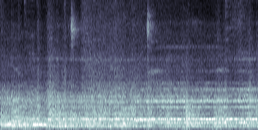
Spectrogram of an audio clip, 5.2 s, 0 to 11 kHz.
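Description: R143 subway train pulling into an underground station and slowing, with a steady rumble of wheels on rail. A whine falls in pitch during the first second, then a steady high squeal holds from about a second in.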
